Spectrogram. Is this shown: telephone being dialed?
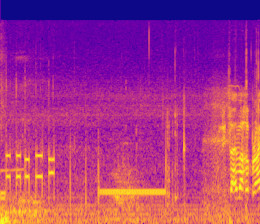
yes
